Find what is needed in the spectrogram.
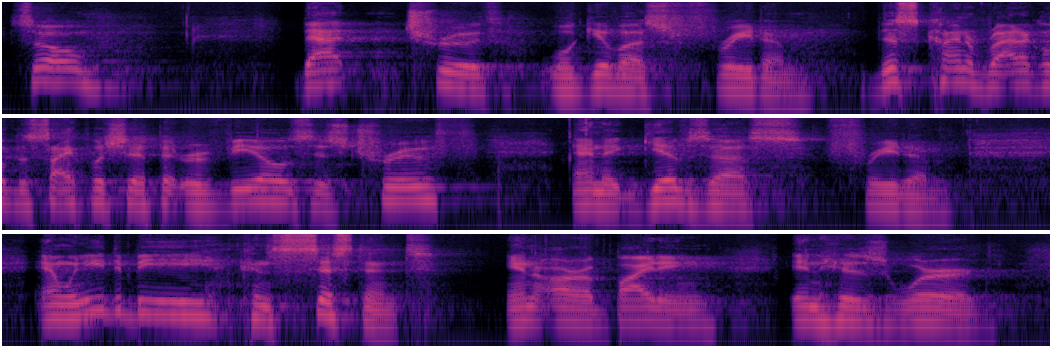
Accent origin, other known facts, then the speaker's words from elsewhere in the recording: Los Angeles, California, United States; I lived in South L.A. I grew up in South L.A. area, and that's where most of my problems probably started.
